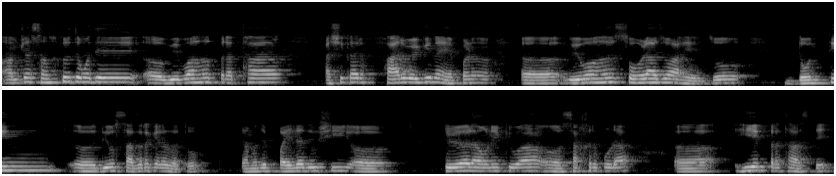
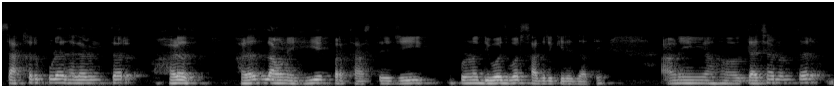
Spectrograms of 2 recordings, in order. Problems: constant background noise, background conversations at intervals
